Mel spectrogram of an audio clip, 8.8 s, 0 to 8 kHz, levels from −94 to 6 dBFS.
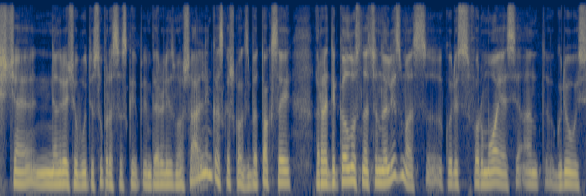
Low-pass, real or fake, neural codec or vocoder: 7.2 kHz; real; none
